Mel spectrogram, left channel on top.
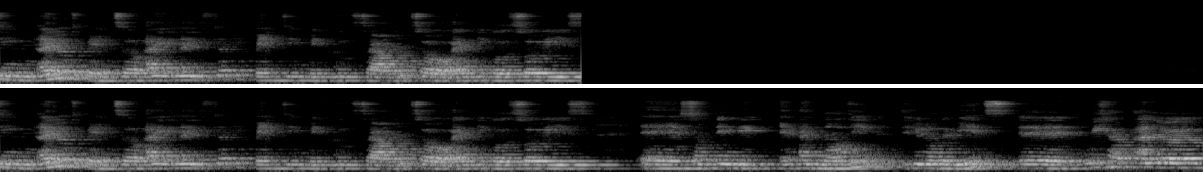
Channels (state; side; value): drops out; left; at 5.9 s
